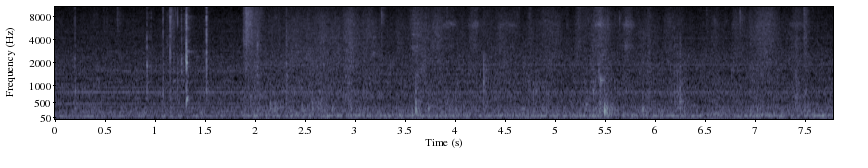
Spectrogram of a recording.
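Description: Boxer and Pomeranian play-wrestling: soft scuffling with a few sharp clicks and knocks, the loudest about a second in and again about five and a half seconds in.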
